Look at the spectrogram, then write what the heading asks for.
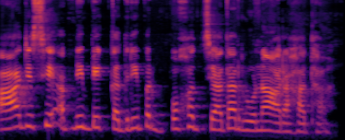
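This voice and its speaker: A woman reading a romance novel aloud as a storyteller, in steady narration. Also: fairly high pitch, normal speed.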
